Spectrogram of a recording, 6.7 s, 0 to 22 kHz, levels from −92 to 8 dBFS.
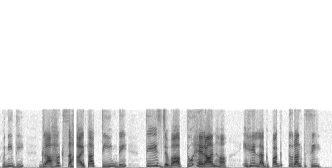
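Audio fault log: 1.48–1.60 s, packet loss on an ADPCM call: a few packets vanish, leaving about 60 ms of silence, a sharp-edged blank column on the spectrogram. The G.722 decoder's predictor and step size then lag the sender's, so speech returns slightly distorted.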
